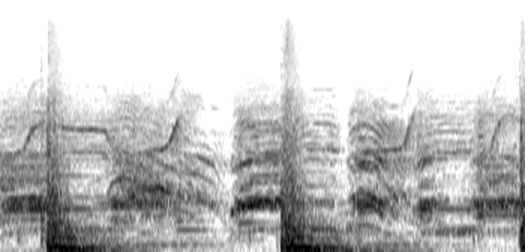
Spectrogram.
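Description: Okinawan Eisaa taiko drums struck together about every two seconds, each a deep boom. Between the booms come a held sung line and the dancers' rising shouts.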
